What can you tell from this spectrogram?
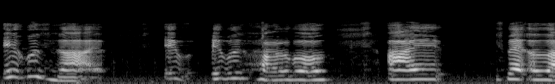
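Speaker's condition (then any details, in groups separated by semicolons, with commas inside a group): Tongue cancer surgery; over half of tongue removed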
